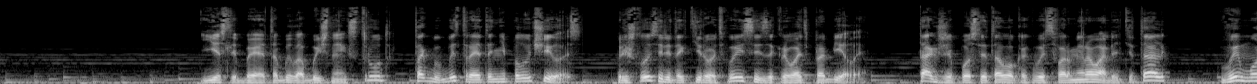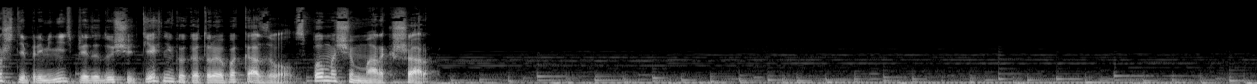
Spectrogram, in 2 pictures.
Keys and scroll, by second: 6.2 ctrl+alt+x, 9.0 ctrl+alt+x, 14.0 ctrl+alt+x, 15.2 ctrl+alt+x, 21.1 k, 22.5 space, 23.2 ctrl+z, 24.7 ctrl+alt+x.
